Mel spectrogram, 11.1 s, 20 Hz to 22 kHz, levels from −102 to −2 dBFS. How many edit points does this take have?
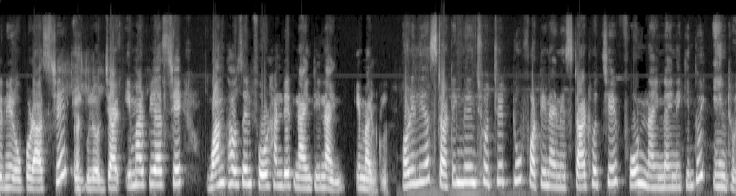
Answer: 0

